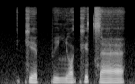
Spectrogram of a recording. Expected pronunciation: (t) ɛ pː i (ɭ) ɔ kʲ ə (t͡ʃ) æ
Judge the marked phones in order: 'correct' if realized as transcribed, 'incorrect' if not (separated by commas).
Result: incorrect, incorrect, incorrect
